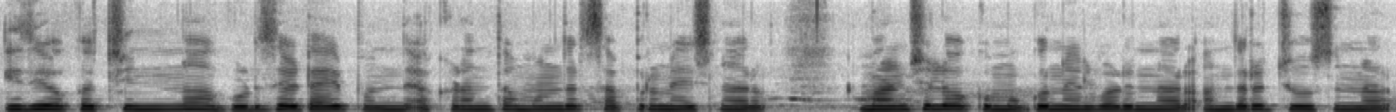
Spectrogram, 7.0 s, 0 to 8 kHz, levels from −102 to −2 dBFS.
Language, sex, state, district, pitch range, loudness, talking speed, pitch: Telugu, female, Andhra Pradesh, Sri Satya Sai, 225-240 Hz, -15 LUFS, 120 wpm, 230 Hz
